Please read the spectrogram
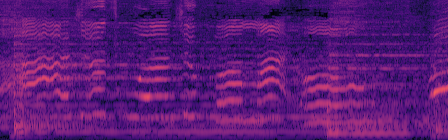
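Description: Background song: a high-pitched singing voice with wavering melodic lines over sustained accompaniment, whose bass note changes a little past three seconds in.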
